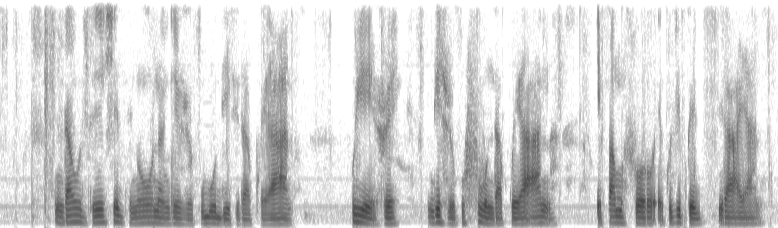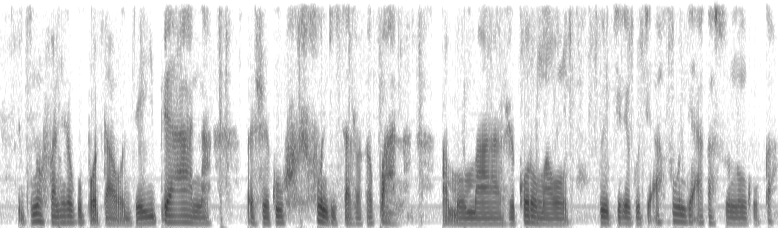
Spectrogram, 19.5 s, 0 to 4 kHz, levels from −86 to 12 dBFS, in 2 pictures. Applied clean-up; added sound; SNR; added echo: neural separator model SepFormer DNS4.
